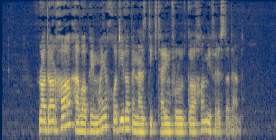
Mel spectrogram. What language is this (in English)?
Persian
